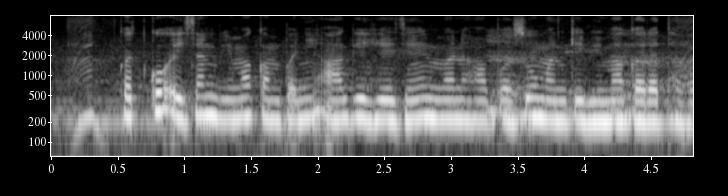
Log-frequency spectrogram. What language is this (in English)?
Chhattisgarhi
